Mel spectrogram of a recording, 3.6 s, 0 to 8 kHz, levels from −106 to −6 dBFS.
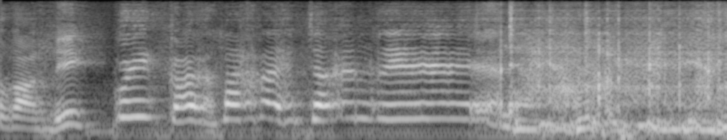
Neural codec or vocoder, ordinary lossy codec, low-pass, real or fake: codec, 16 kHz, 1 kbps, FunCodec, trained on LibriTTS, 50 frames a second; none; none; fake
